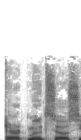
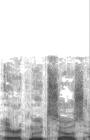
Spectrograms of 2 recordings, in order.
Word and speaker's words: Eric Moutsos: Eric Moutsos, you can find him at Eric Moutsos on Instagram, E-R-I-C-M-O-U-T-S-O-S.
